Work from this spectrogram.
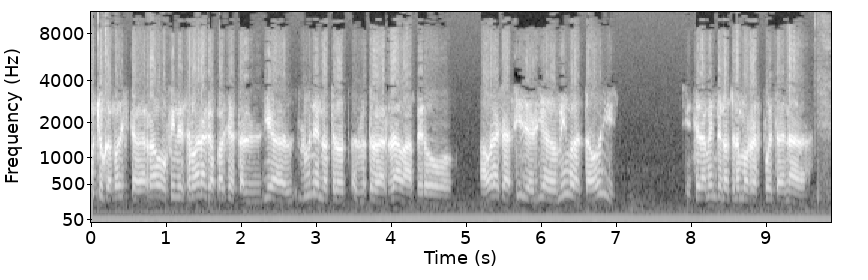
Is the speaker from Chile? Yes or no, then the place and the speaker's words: no; Argentina; pero yo, como soy argentino, yo tengo, todos tenemos derecho en la vida.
